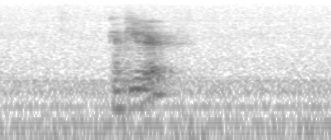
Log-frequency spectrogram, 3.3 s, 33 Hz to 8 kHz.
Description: wake-word
tng-computer-219.wav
